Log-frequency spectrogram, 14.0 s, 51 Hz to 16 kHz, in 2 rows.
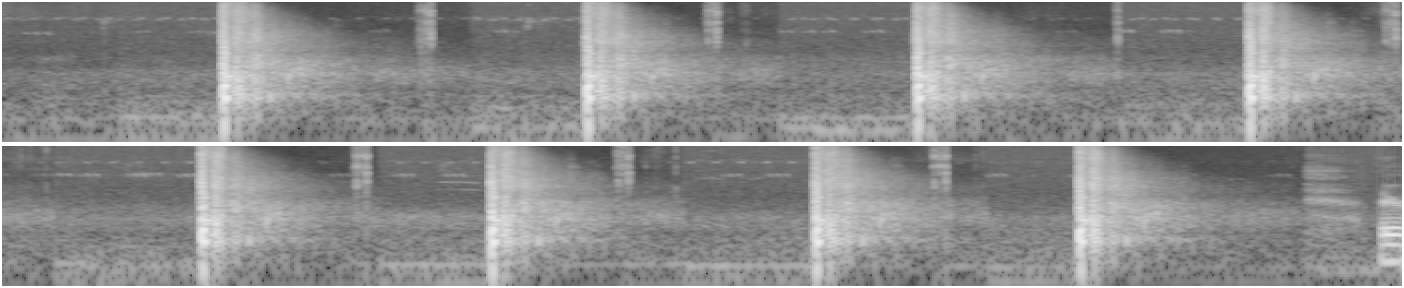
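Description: Eight shots from a Rock Island Armory AL22M revolver in .22 Magnum (22 WMR), fired at a slow, steady pace about one and a half to two seconds apart. Each shot is a sharp crack that trails off in a short echo.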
